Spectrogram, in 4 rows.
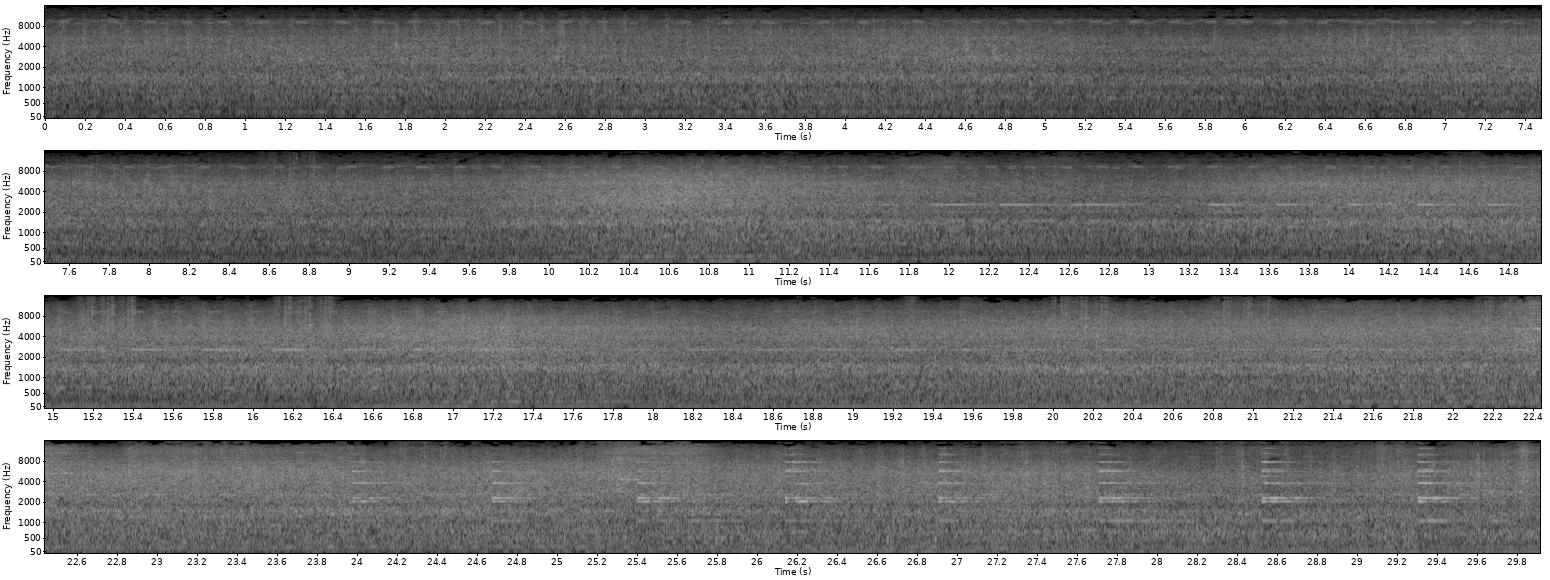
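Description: Two EMD GP38-2 diesel locomotives approaching, their 16-cylinder two-stroke engines rumbling low and growing louder as they draw near. Over the last several seconds a bell rings in steady, evenly spaced strikes.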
